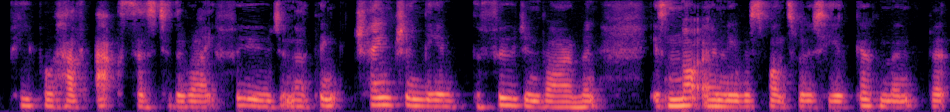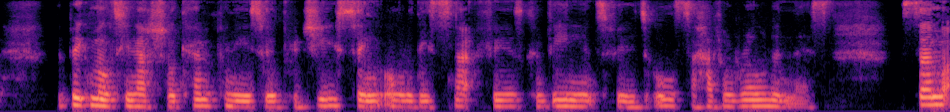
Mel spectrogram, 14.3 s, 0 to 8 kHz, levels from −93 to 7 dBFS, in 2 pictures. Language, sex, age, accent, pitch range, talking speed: English, female, 40-59, British, 150-165 Hz, 185 wpm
